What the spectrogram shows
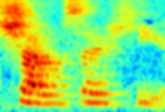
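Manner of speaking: plain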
